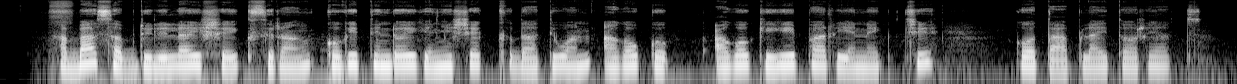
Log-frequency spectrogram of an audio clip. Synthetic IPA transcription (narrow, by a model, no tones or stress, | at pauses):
abasab̚dulilajʃejksiɾaŋkːokit̪indojkeɲiʃɛkd̪at̪iwan | aɣokiɡipaɾjɛnekt͡ʃi | kot̪aplajt̪ɔɾjat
